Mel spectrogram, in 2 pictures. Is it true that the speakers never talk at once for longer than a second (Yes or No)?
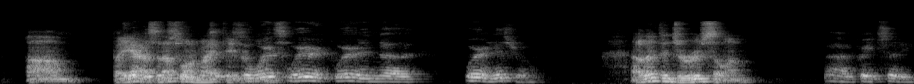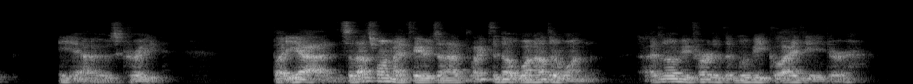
No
